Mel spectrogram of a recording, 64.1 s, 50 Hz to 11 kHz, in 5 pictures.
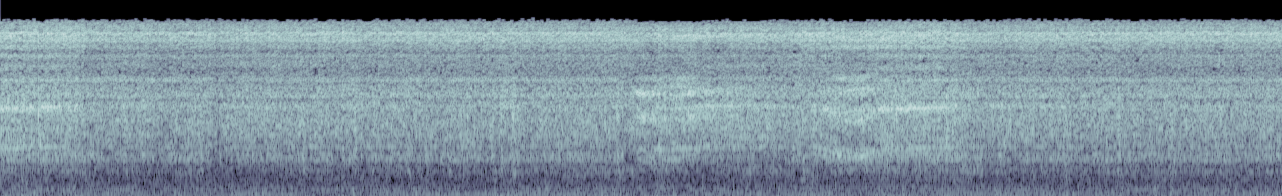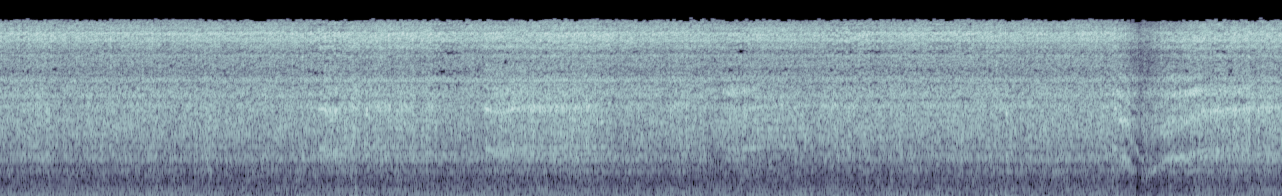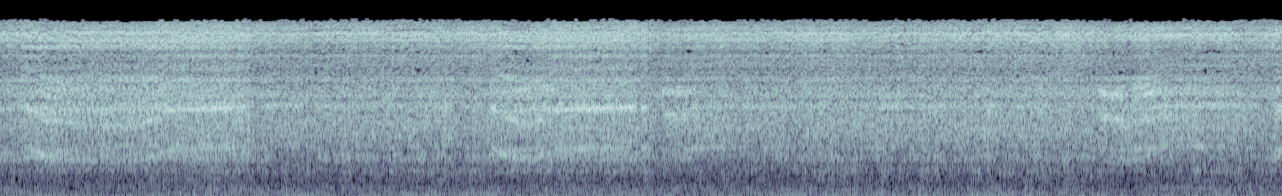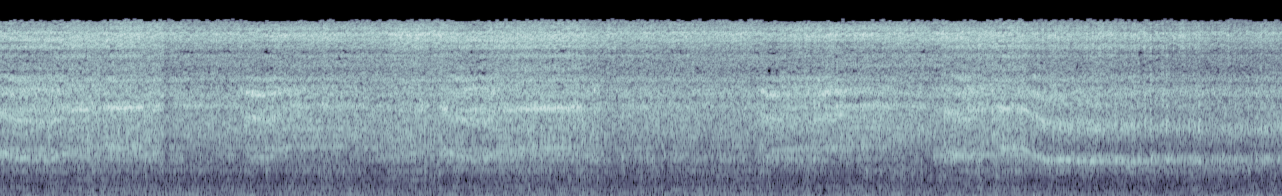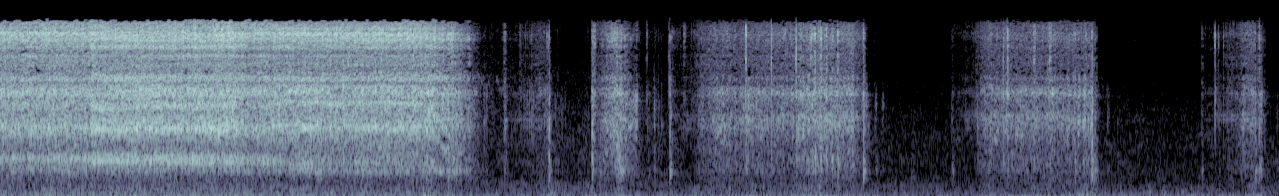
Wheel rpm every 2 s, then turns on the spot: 230, 230, 230, 220, 220, 240, 230, 230, 230, 230, 230, 220, 180, 210, 230, 220, 230, 230, 220, 220, 220, 220, 230, 220, 200, 160, 160, 140, 10, 30, 10, 10.
58-64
